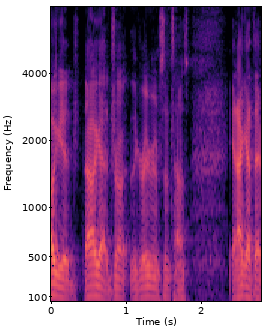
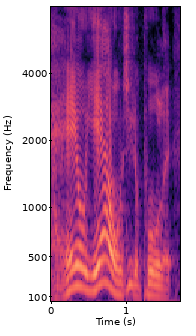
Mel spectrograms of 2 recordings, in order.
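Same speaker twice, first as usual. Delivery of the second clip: loud, high cocky challenge; eager dare; 6 semitones higher, 7 dB louder than usual. Retold or imitated. Drunk comic to the man reaching under shirt, eager dare. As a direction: egg him on, loud and high at the start.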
